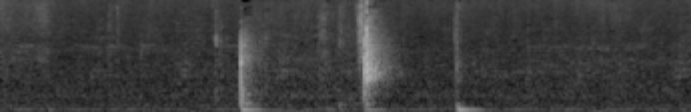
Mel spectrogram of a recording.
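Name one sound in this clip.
Playing cards slap and tap onto a table.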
